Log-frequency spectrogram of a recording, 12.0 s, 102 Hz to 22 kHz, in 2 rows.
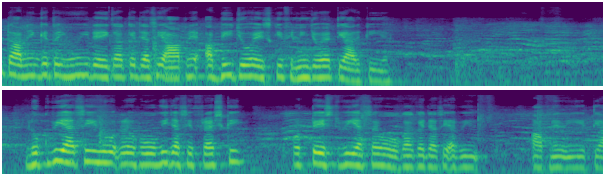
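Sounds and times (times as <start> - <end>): faint background voices: 0.0 - 12.0.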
